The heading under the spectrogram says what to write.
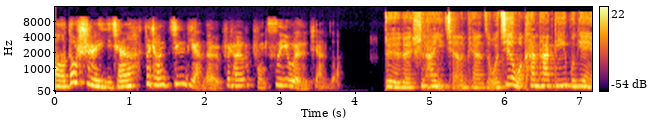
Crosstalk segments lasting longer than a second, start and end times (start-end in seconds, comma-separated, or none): none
